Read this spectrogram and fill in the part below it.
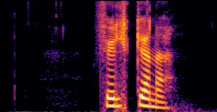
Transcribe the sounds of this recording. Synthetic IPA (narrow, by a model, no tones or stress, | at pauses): fʏlkənə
